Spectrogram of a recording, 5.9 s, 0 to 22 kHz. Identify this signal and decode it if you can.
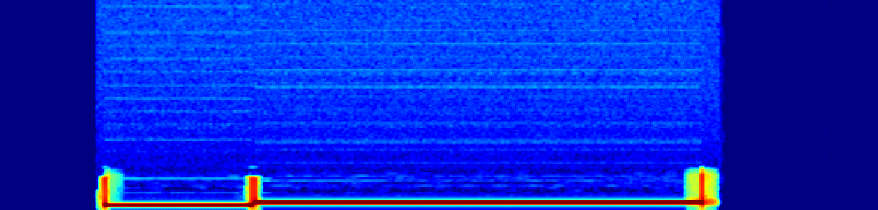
Two-tone page, heard as a one-second tone, then a three-second tone, about 620 then 880 Hz. It is heard from 0.7 to 4.7 s.
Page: play before STATION EMS tone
